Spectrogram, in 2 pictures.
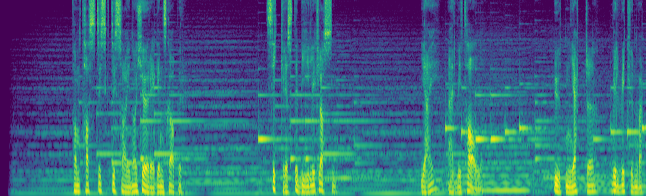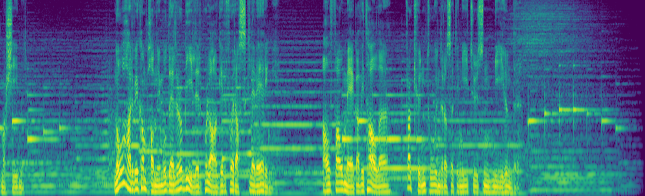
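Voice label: Norwegian soft sell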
